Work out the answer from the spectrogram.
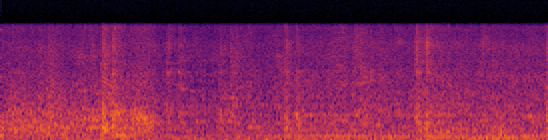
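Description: Hankyu Railway electric train running at speed: a steady low rumble of wheels on rails, with a few clicks from rail joints.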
